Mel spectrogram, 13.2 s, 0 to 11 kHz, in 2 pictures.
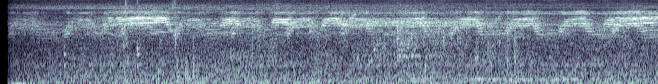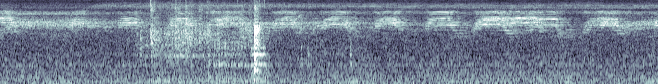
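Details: Robust cicada (ミンミンゼミ) singing on 24 July 2016: a dense, high buzzing shrill held steadily throughout, swelling in pulsing waves, with a couple of brief sharp clicks or rustles near the middle.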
